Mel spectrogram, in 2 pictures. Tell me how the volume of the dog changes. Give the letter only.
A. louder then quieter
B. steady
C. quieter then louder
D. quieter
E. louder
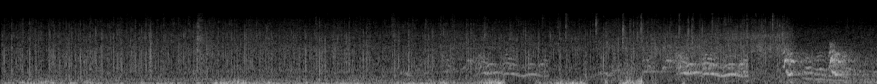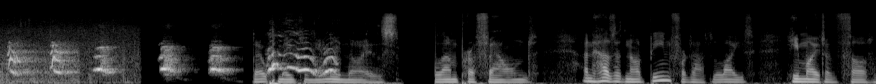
E.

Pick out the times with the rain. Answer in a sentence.
You can hear the rain from 0.0 to 10.2 s.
